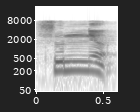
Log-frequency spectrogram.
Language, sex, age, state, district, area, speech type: Marathi, male, 30-45, Maharashtra, Buldhana, urban, read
